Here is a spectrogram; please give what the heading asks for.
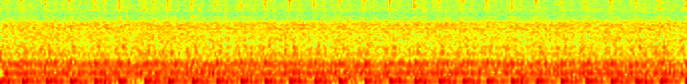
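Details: Yamaha Virago V-twin, parts-bike restore/rebuild for a cafe build, idling during strobe timing check: even, steady thump about four beats a second, no misses or rattles; healthy normal idle, in time.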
